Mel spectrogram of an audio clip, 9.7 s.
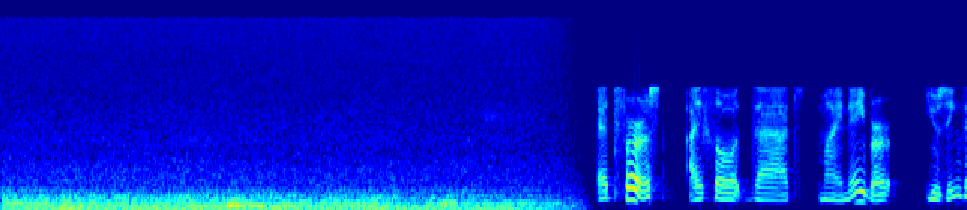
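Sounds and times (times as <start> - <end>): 
elevator running: 0.0 - 5.9
speech: 6.0 - 9.6.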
